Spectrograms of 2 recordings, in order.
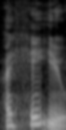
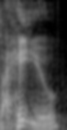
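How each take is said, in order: First: It is said lightly and casually. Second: It is said with heavy, pushed force. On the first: It is a natural joke that feels true to the speaker. "I'm still saying it congruently" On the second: It is forced beyond what the speaker really feels. "it's like massive push"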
